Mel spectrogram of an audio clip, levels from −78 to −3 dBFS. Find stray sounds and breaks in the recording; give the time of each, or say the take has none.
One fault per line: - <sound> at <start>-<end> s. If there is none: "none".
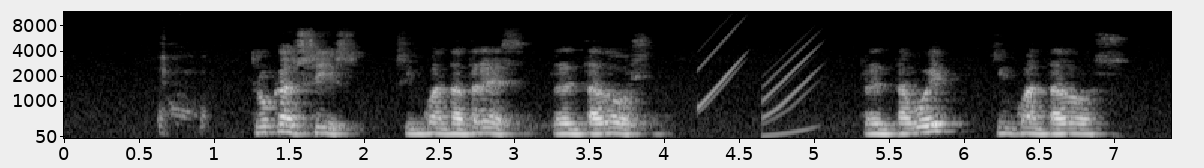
- cough at 0.6-1.0 s
- chirp at 4.2-5.1 s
